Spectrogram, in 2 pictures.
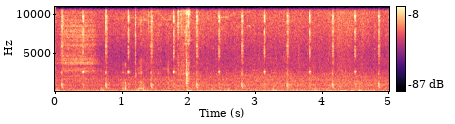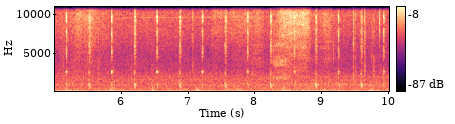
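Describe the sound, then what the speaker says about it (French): Steady interior road rumble from an electric car accelerating, a constant low drone with faint rhythmic ticking over the top, and no voices. "là c'était un exemple de quand on veut accélérer, on peut accélérer"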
